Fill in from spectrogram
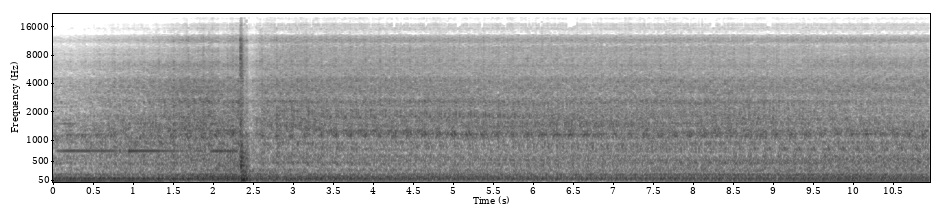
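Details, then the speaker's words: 1997 Ford F-250 OBS 4x4 with 7.3 Powerstroke diesel, 125,405 miles: brief crank, fires straight away and settles into a steady, even diesel idle clatter with no misses or knocks; healthy start and idle. "let's go ahead fire this 7-3 up so we can hear it start"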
